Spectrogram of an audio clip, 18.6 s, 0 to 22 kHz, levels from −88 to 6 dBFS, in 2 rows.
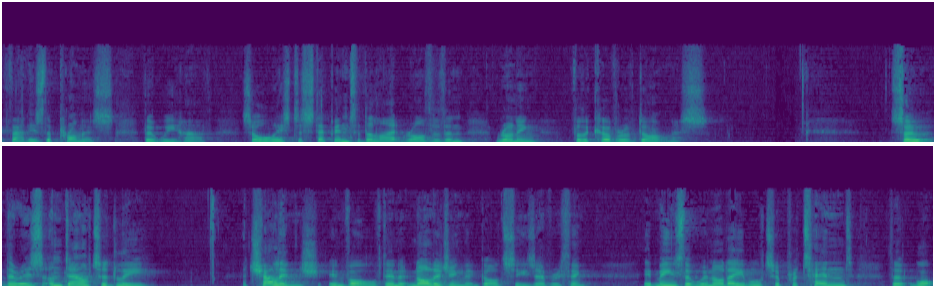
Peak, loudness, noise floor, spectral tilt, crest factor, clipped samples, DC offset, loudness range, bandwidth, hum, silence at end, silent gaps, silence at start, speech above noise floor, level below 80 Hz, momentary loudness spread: -14 dBFS; -34 LUFS; -70 dBFS; -5 dB/octave; 22 dB; under 0.1%; under 0.1%; 6 LU; 15.5 kHz; none; 0 s; none; 0 s; 36 dB; -68 dBFS; 14 LU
